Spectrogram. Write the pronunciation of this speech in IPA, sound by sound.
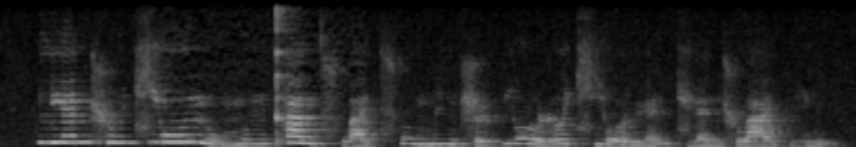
l j ɛ˥ n ʂ u˥ t͡ɕ j o˥ ʊ̯ n̪ ṵ˨˩ m ʊ˧˥ ŋ t̪ʰ a˥˩ n t͡sʰ w a˩ ɪ̯ t͡sʰ u˥˧ m i˥˩ ŋ ʂ ɻ̩˧˥ p j o˥˩ ʊ̯ ɻ ɤ˥ t͡ɕʰ j o˥˩ ʊ̯ l ɥ ɛ̰˨˩ n t͡ɕ ɥ ɛ˧˥ n ʂ w a˥˧ ɪ̯ p i˥˩ n

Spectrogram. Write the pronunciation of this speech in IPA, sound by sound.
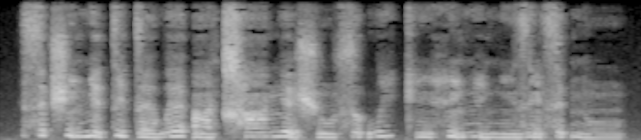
sʰ ɪ˦ ʔ ʃ ĩ˦˨ ɲ ḛ˦˨ t ḭ˦˨ t ɛ˨ w ɛ˦ ʔ ã˨ t͡ɕʰ ã˦ ŋ ḛ˦˨ ɪ̯ ʃ ũ˨ sʰ ʊ˦ ʔ w i˦ kʰ ĩ˨ h ĩ˦˨ ɲ ḭ˦˨ ŋ ĩ˨ z ĩ˦˨ s ɪ˦ ʔ ɲ ũ˨

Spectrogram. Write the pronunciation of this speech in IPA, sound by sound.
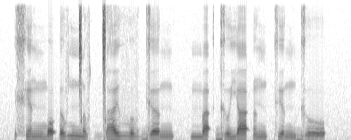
xʲ ã˨ ŋ m ɔ˨ ʔ ə˦ v ŋ͡ǀ ə˨ v ɡ͡ǀ a˦ ɪ̯ v ə˦ v ɡʲ ɐ˦ ŋ | m a˨ ʔ ɡʲ o˦ j a˨ ʔ ə̃˨ ŋ kʲ ɐ˦˨ ŋ ɡʲ o˨

